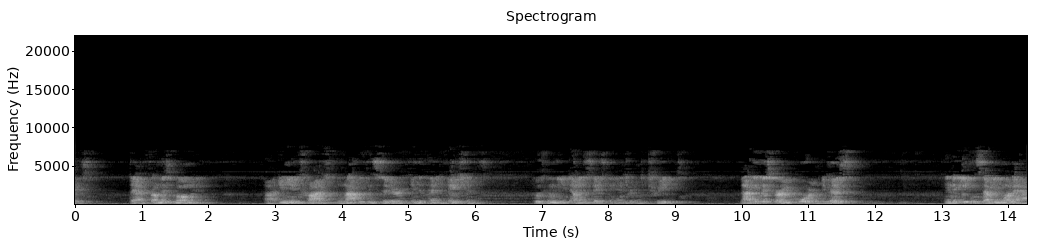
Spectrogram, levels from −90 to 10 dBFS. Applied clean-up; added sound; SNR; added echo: none; none; none; reverberation time 0.7 s.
